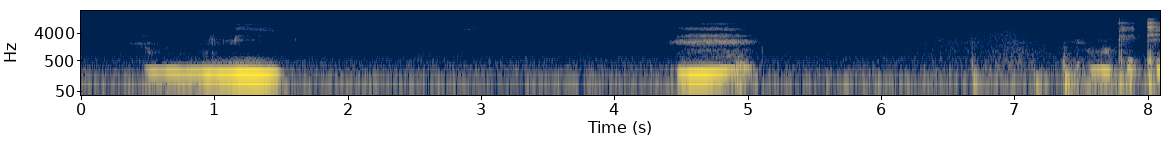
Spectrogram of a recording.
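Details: A big Maine Coon cat sleeps and snores very loudly, like a human, with low, droning breaths, each a few seconds apart.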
